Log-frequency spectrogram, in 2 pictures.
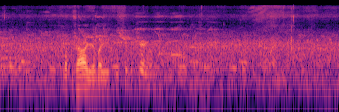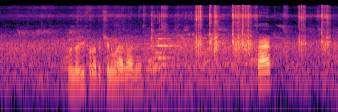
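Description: A man talks calmly at a distance outdoors.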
